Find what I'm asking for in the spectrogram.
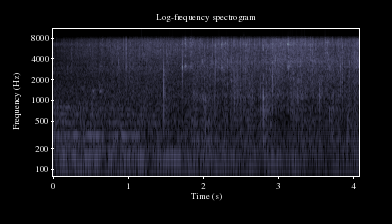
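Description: Potatoes frying in hot mustard oil with nigella seeds and dried red chillies, a dense crackling sizzle that grows slightly louder and busier throughout, heard alone at moderate volume.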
